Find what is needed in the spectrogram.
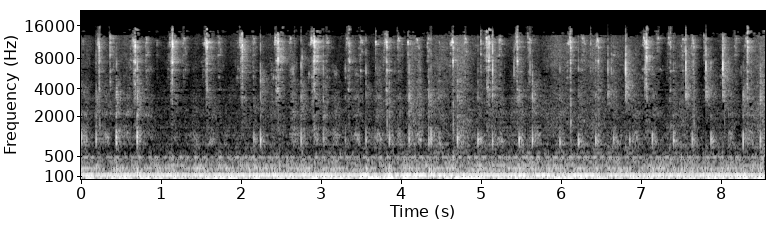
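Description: Grooming scissors snipping a Yorkshire Terrier's coat in short, irregular cuts, several a second, faint against a low steady hum.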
